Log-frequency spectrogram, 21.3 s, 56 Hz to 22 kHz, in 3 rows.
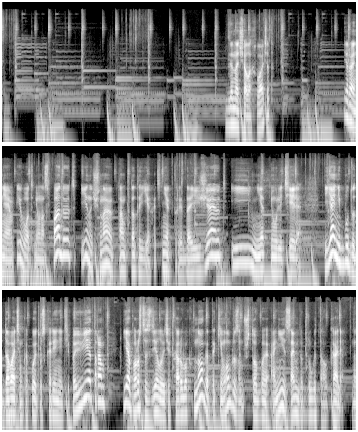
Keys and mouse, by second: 0.0-0.6 typing, 2.2 shift+d, 2.8 r, 3.5 g, 4.8 space, 6.3-6.9 shift+middle drag, 7.5-8.6 shift+middle drag, 9.3-9.9 shift+middle drag, 12.1 space, 12.9-15.5 drag, 15.9 shift+middle click, 16.7 shift+middle drag, 17.7 click, 19.1-19.6 shift+drag, 19.8 shift+click, 20.4 shift+click.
